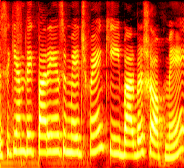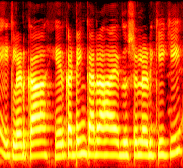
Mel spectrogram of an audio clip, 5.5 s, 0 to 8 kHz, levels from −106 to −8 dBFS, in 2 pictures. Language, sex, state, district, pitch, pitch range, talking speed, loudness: Hindi, female, Jharkhand, Jamtara, 240 Hz, 230-290 Hz, 260 wpm, -17 LUFS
